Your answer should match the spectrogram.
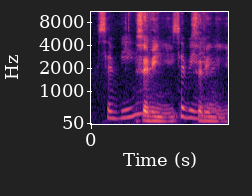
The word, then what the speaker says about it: Sevigny: Sevigny, yeah.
